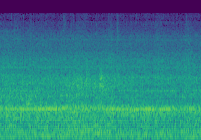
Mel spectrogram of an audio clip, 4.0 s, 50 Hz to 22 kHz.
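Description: Kawasaki-built SMRT C151 metro train running at speed, heard from inside the car by the doors: a steady rumble of wheels on track with a steady high whine held over it.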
